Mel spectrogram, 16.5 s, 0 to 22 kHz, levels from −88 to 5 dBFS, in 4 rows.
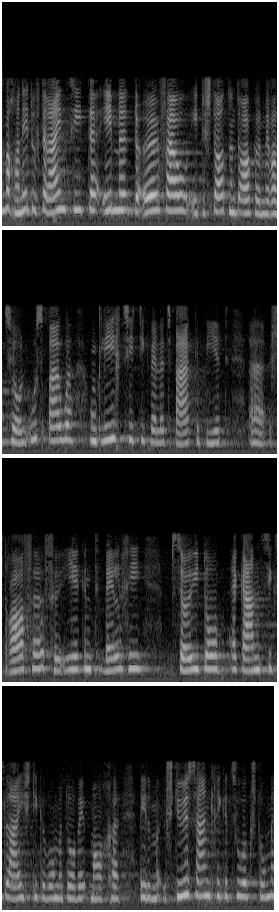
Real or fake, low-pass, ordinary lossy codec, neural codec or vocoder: real; 5.4 kHz; none; none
